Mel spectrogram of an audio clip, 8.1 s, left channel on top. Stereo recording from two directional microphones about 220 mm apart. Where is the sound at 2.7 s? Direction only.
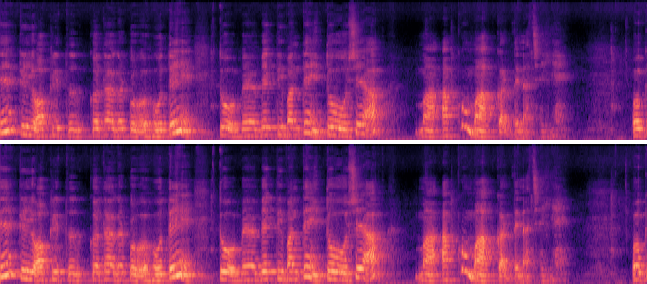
35° right (ahead or behind).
